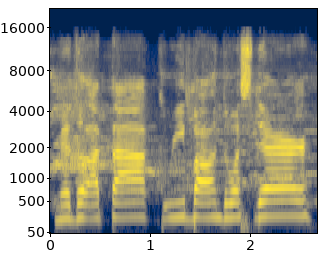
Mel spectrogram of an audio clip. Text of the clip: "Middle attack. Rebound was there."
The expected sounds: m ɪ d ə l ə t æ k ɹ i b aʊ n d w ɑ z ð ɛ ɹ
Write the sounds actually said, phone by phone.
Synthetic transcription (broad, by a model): m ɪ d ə l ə t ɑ k ɹ i b aʊ n d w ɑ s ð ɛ ɹ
